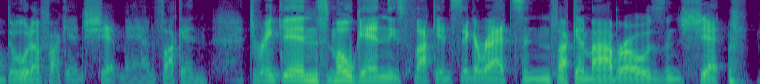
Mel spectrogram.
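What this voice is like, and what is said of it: Strong Boston accent, sniffly voice. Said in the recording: “Especially now I'm sick too. The more sick or drunk I am, the more my Boston accent comes out ... I like got the sniffles ... I'm not even trying to hold back”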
